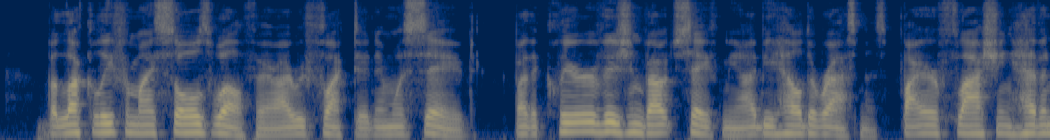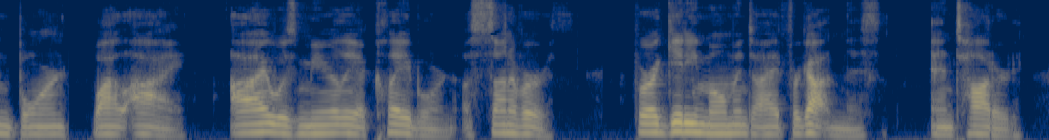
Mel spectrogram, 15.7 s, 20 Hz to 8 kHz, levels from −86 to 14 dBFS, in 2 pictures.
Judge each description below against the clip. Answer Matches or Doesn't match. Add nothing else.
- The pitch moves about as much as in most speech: Matches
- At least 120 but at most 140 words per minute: Doesn't match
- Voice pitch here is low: Matches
